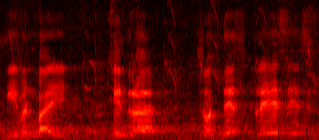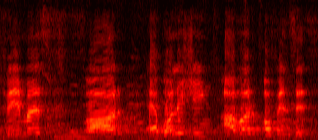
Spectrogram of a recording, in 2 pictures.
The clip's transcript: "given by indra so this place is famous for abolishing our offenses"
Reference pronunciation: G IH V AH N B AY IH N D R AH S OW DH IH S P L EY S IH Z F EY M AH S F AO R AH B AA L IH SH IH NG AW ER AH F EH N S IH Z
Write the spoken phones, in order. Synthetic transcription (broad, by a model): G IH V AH N B AY IH N D R AH S OW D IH S P L EY S IH Z F EY M AH S F AO R AH B AA L IH SH IH NG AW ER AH F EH N S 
